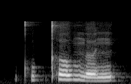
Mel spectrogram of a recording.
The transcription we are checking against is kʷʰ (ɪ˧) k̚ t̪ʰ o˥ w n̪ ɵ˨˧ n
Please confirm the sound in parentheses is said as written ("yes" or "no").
yes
